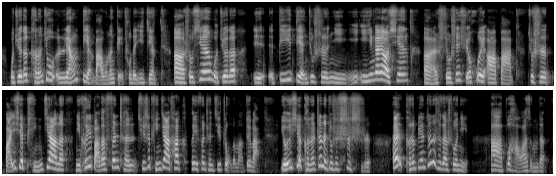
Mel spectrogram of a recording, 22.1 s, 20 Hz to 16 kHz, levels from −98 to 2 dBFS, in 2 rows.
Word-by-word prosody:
我 215 - -2
觉 230 +3 +4
得 265 +2 +4
可 260 -5 -5
能 205 +3 -2
就 300 +3 -2
2 200 +7 +2
点 240 - -1
吧， 140 - -1
我 155 +1 -7
能 180 +2 -5
给 185 - -8
出 180 - -8
的 170 - 0
意 185 +2 -9
见。 180 -1 -6 0.3
啊， 200 -2 +7
首 215 +3 -2
先， 330 +9 +4
我 230 - +2
觉 230 +3 +3
得， 240 +1 +5
呃， 385 - -11 0.2
呃， 475 -1 -5
第 280 +1 -4
一 325 +1 -1
点 185 - 0
就 230 +5 -5
是 210 -2 -4
你 195 -3 -6
你 225 +6 -10
你 235 +1 -5
应 275 +2 -2
该 310 0 +8
要 290 -5 +9
先 270 +3 0 0.3
呃， 170 -2 0
首 200 +3 -3
先 290 +7 -3
学 215 -7 -1
会 - - +4
啊， 185 -2 +2
把 150 -4 -4 0.3
就 240 - -3
是 215 -2 -1 0.2
把 - - +3
一 - - -2
些 300 +1 +3
评 210 -6 -9
价 295 -1 +9
呢， 225 -3 0 0.2
你 215 - -4
可 295 +9 -3
以 380 - +1
把 195 - +1
它 225 - +1
分 320 +6 0
成 210 -7 -6
其 275 - -9
实 360 +6 -6
评 250 -5 -8
价 295 0 +6
它 280 +1 +2
可 275 -1 -8
以 250 - -5
分 255 +1 -8
成 220 -2 -11
几 230 +3 -10
种 475 - -7
的 - - -14
嘛， - - -17
对 - - -10
吧？ - - -6 0.4
有 455 +2 +4
一 - - -2
些 330 +5 0
可 240 - -6
能 235 +2 -4
真 400 +6 0
的 - - +4
就 265 -1 -7
是 250 0 -9
事 285 +5 -4
实， - - -9 0.4
诶， 365 - +8
可 240 - -7
能 270 +2 -3
别 315 +2 -9
人 325 - -7
真 460 +8 -3
的 - - +1
是 275 - -9
在 245 -3 -2
说 225 0 -6
你， 195 -6 -13 0.4
啊， 210 -2 0
不 195 - -7
好 150 - -11
啊 180 +3 -8
怎 190 -3 -16
么 165 - -17
的。 170 -1 -12
235 Hz, 275 characters per minute, -27 LUFS, 200-285 Hz, 0.4 s, 要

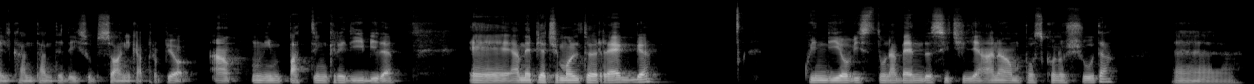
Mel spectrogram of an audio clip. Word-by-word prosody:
il 80 - -5
cantante 85 0 -6
dei 85 0 -6
Subsonica, 80 0 -2
proprio - - -4
ha - - 0
un 95 0 -2
impatto 90 0 -2
incredibile. 90 -2 -1 0.6
Ehm, 90 -3 +2
a 90 - +2
me 100 0 +4
piace 100 0 +2
molto 100 0 +4
il 95 - +6
reggae 115 +4 +4 1.4
quindi 100 0 +2
ho 95 - +6
visto 95 +1 -1
una 90 -1 0
band 90 +1 +3
siciliana 95 +1 +1
un 95 -1 -4
po' 95 -2 -5
sconosciuta, 95 +6 -3 0.5
ehm 80 -2 -8
90 Hz, 125 wpm, -26 LUFS, 85-95 Hz, 1.4 s, il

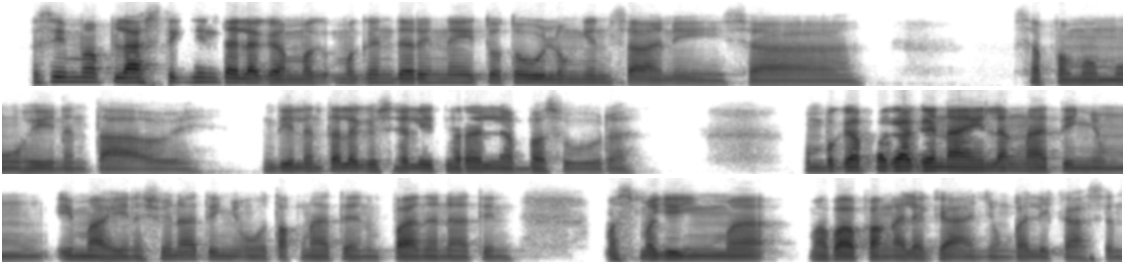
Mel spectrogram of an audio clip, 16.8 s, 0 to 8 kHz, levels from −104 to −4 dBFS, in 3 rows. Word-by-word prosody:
Kasi 170 +4 +1
mga 165 -1 +1
plastic 155 0 +6
din 160 - 0
talaga, 140 -3 +5
mag 130 0 -3
maganda 140 +1 -3
rin 140 - 0
na 140 - +1
itutulong 135 -2 -1
yan 125 - -8
sa 115 -1 -1
ano 115 - -7
eh, 110 -3 -8
sa 105 +1 -6 1.3
sa - - -5
pamumuhay 115 -2 -3
ng 110 -1 -7
tao 100 0 -3
eh, 100 +1 -16 0.3
hindi 125 0 -2
lang 125 - -2
talaga 120 -1 +1
siya 120 -1 -2
literal 115 0 0
na 110 - 0
basura. 105 -1 -5 0.9
Kumbaga, 130 +1 +3
pagaganahin 135 -1 +7
lang 125 -1 +3
natin 120 -1 +1
'yong, 110 0 -5 0.3
imahinasyon 110 0 -2
natin, 125 -2 -5
'yong 110 - -6
utak 110 -1 -5
natin, 110 -1 -4
pa'no 110 0 +2
natin 105 0 -5 0.5
mas 125 - -4
magiging 120 -1 +2
ma 115 -1 0 0.2
mapapangalagaan 110 -3 +1
'yong 105 -1 -9
kalikasan 100 0 -6
115 Hz, 160 wpm, -26 LUFS, 110-130 Hz, 1.3 s, pagaganahin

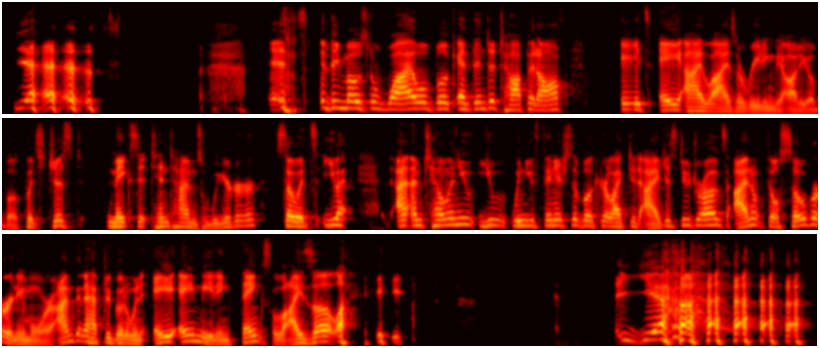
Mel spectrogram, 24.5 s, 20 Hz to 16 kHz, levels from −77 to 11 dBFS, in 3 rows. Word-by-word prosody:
Yes. 230 +1 +3 1.8
It's - - -2 0.2
the 235 0 -1
most 220 -1 0
wild 195 0 +3
book 205 0 -2
and 195 -2 +3
then 205 +1 -4
to 225 +1 -1
top 165 0 -1
it 185 - 0
off, 175 +4 +1 0.5
it's 185 0 -3
AI 155 -4 +2
Liza 120 -3 -1
reading 100 -1 -7
the 95 - -7
audiobook, 90 -1 -7
which 130 -1 -7
just 170 -1 -6 0.2
makes 145 -1 0
it 150 - -7
10 145 +2 -4
times 140 -4 -4
weirder, 145 - -7
so 165 -2 +2
it's 150 -1 0
you 185 +3 0
ha - - -3 0.5
I - - +6
I'm 185 0 +1
telling 185 +5 -2
you 215 -1 -5
you 170 +1 -7
when 165 +1 -2
you 175 0 -6
finish 180 +3 -4
the 190 - -4
book, 170 -2 -3
you're 160 - -2
like, 145 -1 +1
"Did 150 - -8
I - - +2
just 165 -1 -9
do 195 - -6
drugs? 190 +1 +1
I - - +5
don't 205 0 -6
feel 135 - -3
sober 165 +9 0
anymore, 105 -6 -3
I'm 175 - +4
gonna 190 -4 +1
have 145 -1 +1
to 150 0 -4
go 135 0 0
to 125 -1 -2
an 110 - -3
AA 180 +2 +3
meeting, 115 - -3
thanks, 170 +1 0
Liza," 140 +8 +1
like - - 0 2.1
E 220 -3 -8
yeah. 240 +6 +5
170 Hz, 160 wpm, -23 LUFS, 135-190 Hz, 2.1 s, I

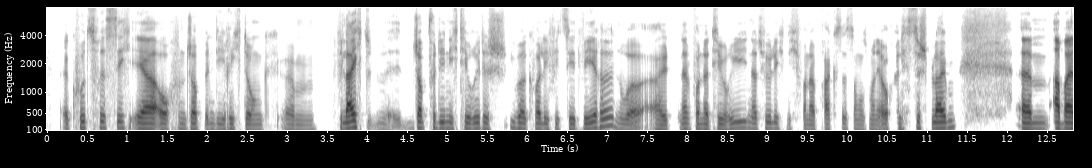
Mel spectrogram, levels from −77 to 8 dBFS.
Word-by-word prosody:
äh, - - -6
kurzfristig, 150 0 -5
eher 130 -1 +7
auch 125 - 0
'n 125 - -9
Job 125 +2 -1
in - - -8
die 120 -1 -8
Richtung, 115 -1 -5 0.2
ähm 110 -2 -9 0.3
vielleicht, 155 +3 +8
äh, 125 -8 -14 0.2
Job, 145 +1 +2
für 155 - -4
den 140 0 -2
ich 135 - -6
theoretisch 135 +3 -4
überqualifiziert 125 -4 -3
wäre, 165 +9 +1
nur 120 -3 -1
halt, 110 0 -4
ne, 130 0 -2
von 125 - -2
der 120 - -1
Theorie 125 +5 -3
natürlich, 135 0 -6
nicht 115 - -14
von 115 - -9
der 110 - -1
Praxis. 120 +2 -7
Da 115 - -9
muss 110 -1 -11
man 115 - -8
ja - - 0
auch - - -4
realistisch 130 +3 -4
bleiben. 140 +3 +5 0.8
Ähm, 130 0 +5
aber 135 -1 +10
130 Hz, 180 wpm, -24 LUFS, 120-140 Hz, 0.8 s, aber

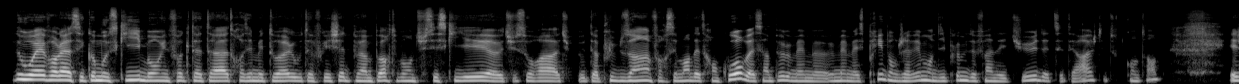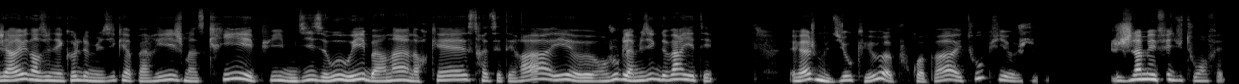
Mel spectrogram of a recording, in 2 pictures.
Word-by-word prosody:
N 235 - +5
ouais 225 -1 +9
voilà 200 -1 +7
c'est 180 -1 0
comme 190 +3 +5
au 175 - +4
ski, 200 +4 +3
bon 175 -2 +4
une 170 -2 0
fois 175 +3 -2
que 160 - -7
tu 175 - -1
as 165 - +1
ta 165 0 +3
3e 165 +1 -1
étoile 165 +1 +1
ou 165 - 0
ta 160 -1 -4
fléchette 165 +2 -2
peu 165 0 -2
importe, 165 +2 0
bon 165 0 -2
tu 155 0 -5
sais 165 - -2
skier, 175 +2 +2
heu, 150 -2 +1
tu 150 +1 -7
sauras, 155 -1 -1
tu 150 - -10
peux 150 0 -9
tu - - -4
as - - -1
plus 160 +6 -4
besoin 170 +2 +1
forcément 160 +2 -3
d'être 160 -1 -3
en - - -4
cours, 240 - +5
bah 170 -4 +2
c'est 160 +1 -6
un 155 - -3
peu 185 +5 -4
le 185 - -1
même, 155 -2 -3
heu, 140 -1 -6
le 160 - -4
même 165 -1 -2
esprit 150 +11 -5
donc 185 -6 -2
j'avais 160 +3 -2
mon 195 -2 +1
diplôme 165 +4 -3
de 165 - -3
fin 155 0 -5
d'études 175 +7 -4
et 160 - -6
cetera. 140 +7 -7
J'étais 190 -1 -14
toute - - -24
contente. 200 +9 -9 0.7
Et - - +2
j'arrive 195 +7 +3
dans 210 -2 +3
une 185 -1 0
école 190 +3 -1
de 190 - 0
musique 165 +5 -4
à 175 - -1
Paris, 160 +7 -3
je 190 - -4
m'inscris 235 - -2
et 185 - +1
puis 190 +4 -8
ils 190 - 0
me 155 -2 0
disent: 180 +2 -1
«Oui, 210 +6 +3
oui, 210 +5 +4
bah, 165 -5 +1
on 175 - 0
a 195 - +2
un 200 -4 +1
orchestre 205 +6 -3
et 170 - -3
cetera 175 - -2
et 220 +2 +2
heu, 155 -2 +1
on 155 - -4
joue 230 +7 0
de 220 - +2
la 185 - +4
musique 210 +7 -1
de 205 - 0
variété». 210 -8 0 0.7
Et - - -6
là 200 +5 +4
je 250 - -5
me 190 -5 +5
dis: 155 +9 -5
«OK 195 -5 -6
bah 265 - 0
pourquoi 140 -5 -8
pas 200 +8 -1
et 170 - -6
tout 260 - -6
puis». 215 -10 -5
Heu, 160 - -5
j'ai 160 +2 -12 0.7
jamais 225 +8 +4
fait 235 0 -5
du 190 -2 -5
tout 170 -2 -9
en 160 - -7
fait. 155 - -15
175 Hz, 275 wpm, -22 LUFS, 155-195 Hz, 0.7 s, ouais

